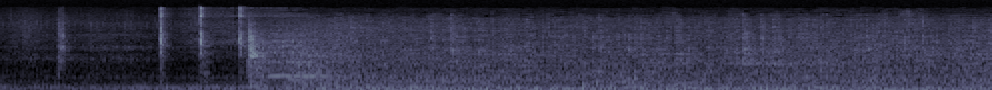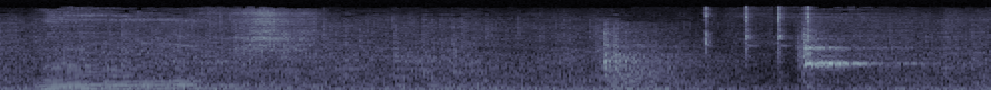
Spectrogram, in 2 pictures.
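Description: A heavy cart rumbles as it is pushed across a hard floor.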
